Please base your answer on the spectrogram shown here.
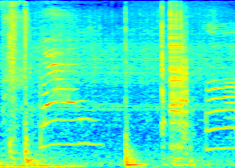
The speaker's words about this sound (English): Hey, you let some cats in.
